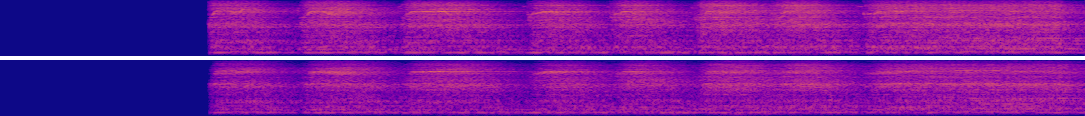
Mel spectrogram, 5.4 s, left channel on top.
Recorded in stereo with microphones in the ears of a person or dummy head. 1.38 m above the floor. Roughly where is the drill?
Left.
